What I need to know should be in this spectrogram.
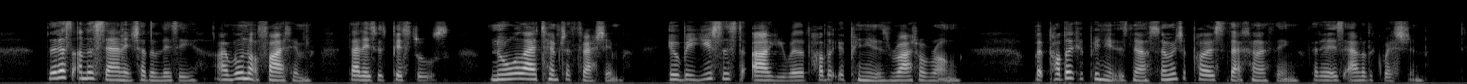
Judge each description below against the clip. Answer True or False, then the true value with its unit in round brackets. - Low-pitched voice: False (200 Hz)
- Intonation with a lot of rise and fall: False (3.8 semitones)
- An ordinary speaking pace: False (225 wpm)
